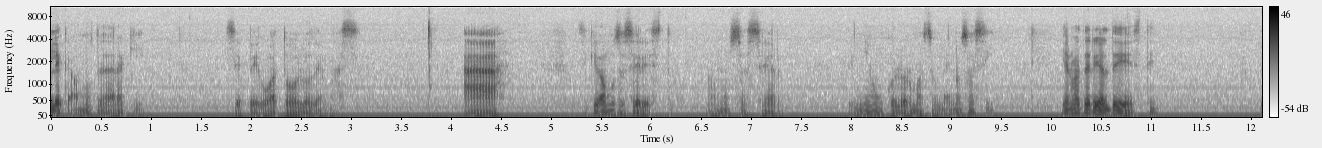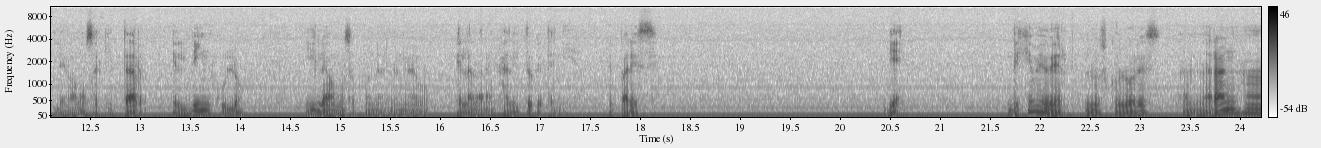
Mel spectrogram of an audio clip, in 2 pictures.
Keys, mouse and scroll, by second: 1.3 right click, 4.6 click, 6.3 click, 8.1 click, 10.7 right click, 12.5 click, 14.2 click, 15.6 click, 17.3-19.1 middle drag, 22.4 click.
